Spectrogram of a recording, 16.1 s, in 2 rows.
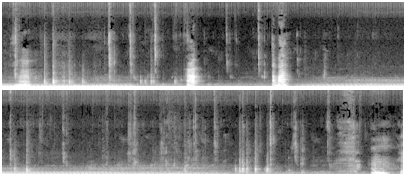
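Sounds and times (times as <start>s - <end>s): low hum with fast flutter: 0.0s - 4.3s, 5.5s - 14.0s
chewing with wet mouth clicks: 2.1s - 6.0s, 8.2s - 9.4s, 10.5s - 12.6s, 13.2s - 15.4s.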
